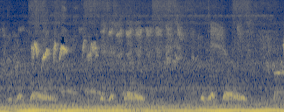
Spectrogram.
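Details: Caged male red-whiskered bulbuls in an aviary give quick clusters of sharp whistled notes. Low arched coos repeat throughout, and a constant low droning hum runs behind.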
